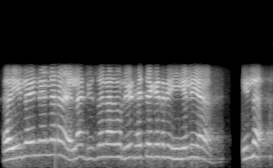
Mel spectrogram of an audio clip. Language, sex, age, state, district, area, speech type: Kannada, female, 60+, Karnataka, Belgaum, rural, conversation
